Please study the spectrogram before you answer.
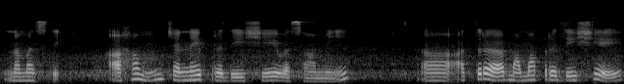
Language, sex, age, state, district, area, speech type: Sanskrit, female, 45-60, Karnataka, Chamarajanagar, rural, spontaneous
